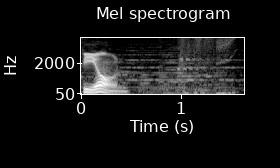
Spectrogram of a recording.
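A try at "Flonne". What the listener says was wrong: Blown. It's an L, not an I.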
